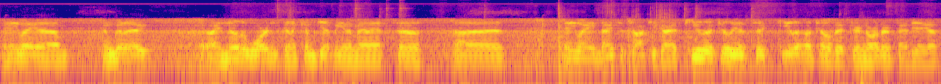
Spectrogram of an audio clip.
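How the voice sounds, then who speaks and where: Low-voiced man on a noisy radio. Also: fairly even intonation, normal speed. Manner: friendly, curious questions. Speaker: ham radio operator. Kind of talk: casual radio chat. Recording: tinny radio line with noise.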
